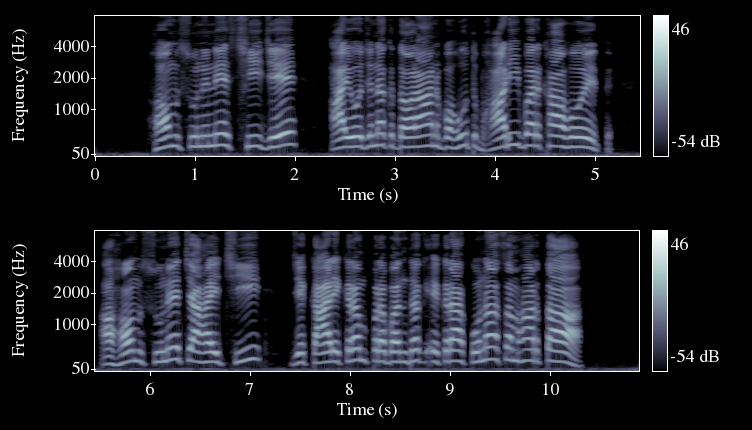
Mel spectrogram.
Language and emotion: Maithili, fearful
